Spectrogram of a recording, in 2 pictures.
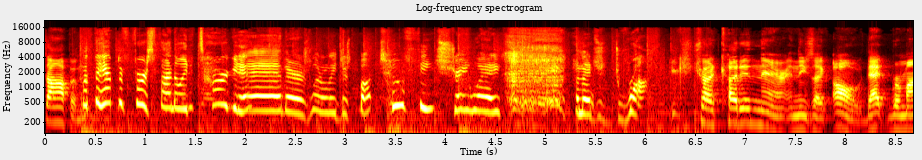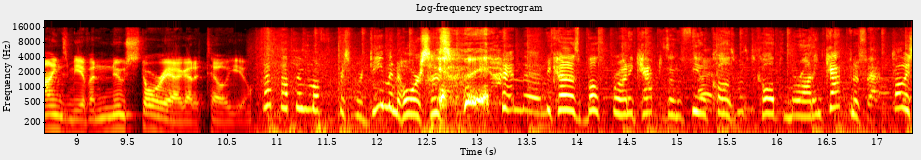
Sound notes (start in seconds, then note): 4.6 hissing; 12.6 severe coughing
